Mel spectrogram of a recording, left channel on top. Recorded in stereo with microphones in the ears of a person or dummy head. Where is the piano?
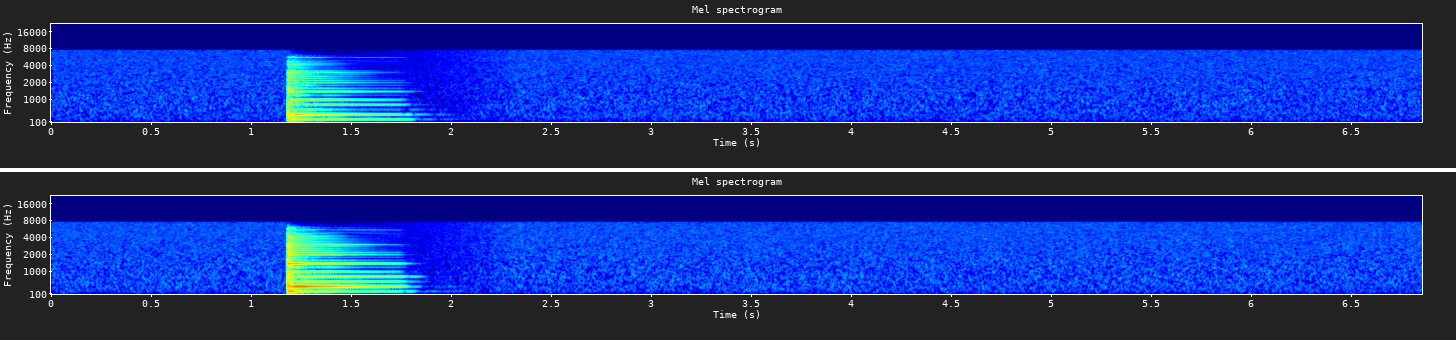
85° right, 1.6 m.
